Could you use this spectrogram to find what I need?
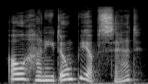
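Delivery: high, cooing motherly voice; soothing mother. A narrator's reading. Mother comforts her silent daughter, soothingly. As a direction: coax an upset little one.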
